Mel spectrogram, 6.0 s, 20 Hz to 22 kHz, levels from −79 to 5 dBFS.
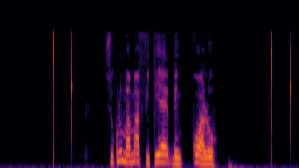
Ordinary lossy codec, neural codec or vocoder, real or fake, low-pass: none; vocoder, 22.05 kHz, 80 mel bands, WaveNeXt; fake; 9.9 kHz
